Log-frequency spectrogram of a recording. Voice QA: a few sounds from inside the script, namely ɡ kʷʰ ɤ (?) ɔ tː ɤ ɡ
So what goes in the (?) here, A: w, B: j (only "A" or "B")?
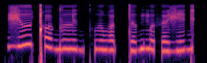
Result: A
